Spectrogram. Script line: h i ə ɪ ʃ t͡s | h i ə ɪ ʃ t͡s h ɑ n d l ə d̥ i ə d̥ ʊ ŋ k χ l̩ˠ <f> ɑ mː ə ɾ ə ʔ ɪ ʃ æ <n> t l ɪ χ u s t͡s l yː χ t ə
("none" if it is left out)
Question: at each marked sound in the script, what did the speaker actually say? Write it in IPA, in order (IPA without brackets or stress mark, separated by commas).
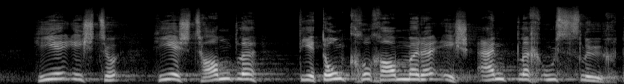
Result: χ, n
